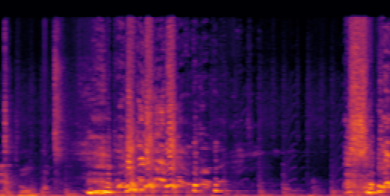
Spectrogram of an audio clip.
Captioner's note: laughing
